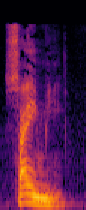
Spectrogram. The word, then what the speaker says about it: Syme: Pero antes, eh, él tendría que pasar por Escocia y quedarse un mes con su gran amigo James Smy. Se escribe S-Y-M-E. Smy. Smy. Sime. No sé cómo se pronuncia. – Saimi. James Saimi este periodo de un mes que,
